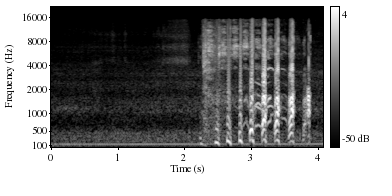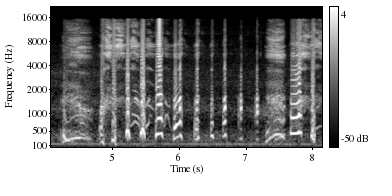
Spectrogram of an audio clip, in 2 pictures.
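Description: Kawasaki VN800 Drifter's V-twin engine running with a steady low hum while cruising. About two seconds in, the rider breaks into a long fit of loud laughter, in rapid bursts, over the engine.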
